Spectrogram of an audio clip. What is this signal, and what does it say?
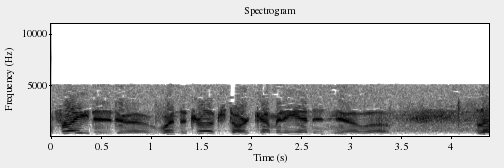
Emergency Alert System (SAME) tones, heard as harsh buzzing bursts, with speech. It is heard from 0.3 to 4.1 s.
